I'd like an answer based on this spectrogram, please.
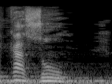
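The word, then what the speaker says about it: חזון: Do original se fala Kazon, se escreve Chazon, mas se lê Kazon.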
